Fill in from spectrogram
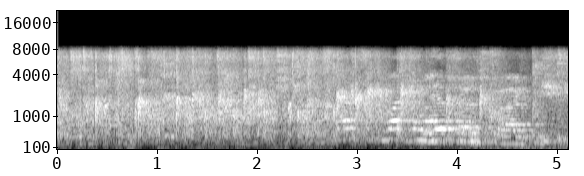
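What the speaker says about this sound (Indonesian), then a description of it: "Berikan tepuk." Audience applause at a church gathering, a dense patter of clapping filling the room with voices talking underneath.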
